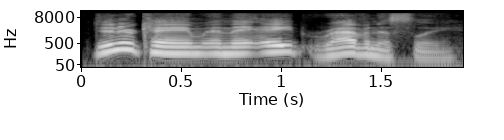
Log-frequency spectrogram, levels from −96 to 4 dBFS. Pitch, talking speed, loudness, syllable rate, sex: 165 Hz, 190 wpm, -17 LUFS, 6.2 syllables/s, male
